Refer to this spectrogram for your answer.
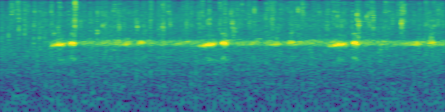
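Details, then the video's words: Frog calling amid medium rain: short, high chirped notes in close pairs, repeated roughly every one and a half seconds over a steady ringing drone, with light rain patter ticking throughout. "RAIN, THUNDER AND FROG SOUNDS"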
